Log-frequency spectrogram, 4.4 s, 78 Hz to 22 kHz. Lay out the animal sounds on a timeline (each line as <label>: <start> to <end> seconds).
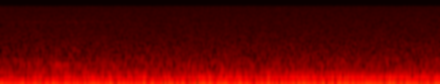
Dark-eyed Junco (Junco hyemalis): 0.0 to 1.2 seconds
